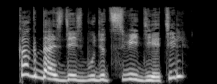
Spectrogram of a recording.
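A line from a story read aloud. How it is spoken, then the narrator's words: Whiny childlike voice. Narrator (Russian): спросил профессор противным голосом старенького обиженного ребенка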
